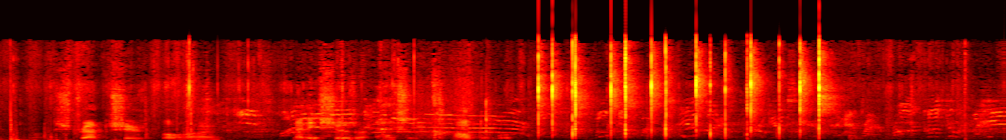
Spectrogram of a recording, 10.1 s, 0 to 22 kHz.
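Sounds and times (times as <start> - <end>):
faint voices: 0.4 - 10.0.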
